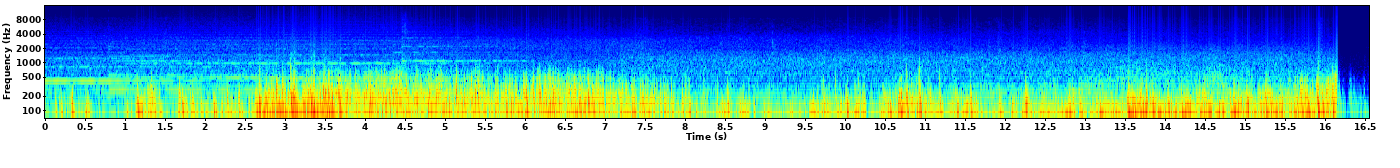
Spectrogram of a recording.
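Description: Wind buffeting the camera microphone in loud, irregular gusts of low rumble. Soft background music fades out under it over the first few seconds. The sound cuts off abruptly at the end.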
